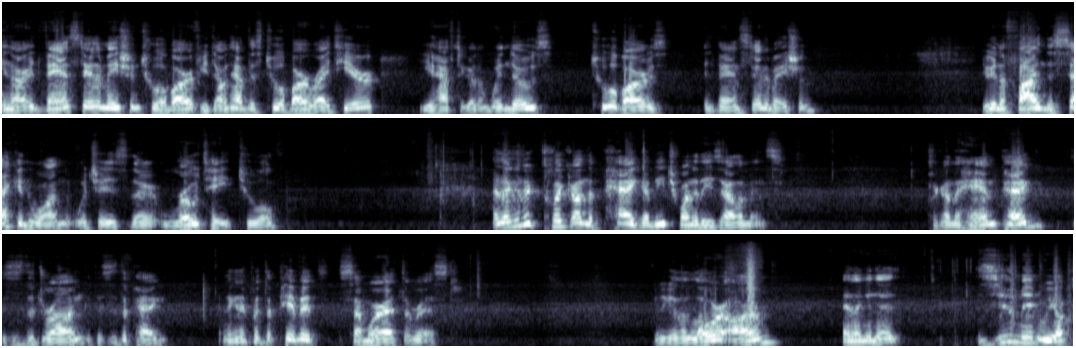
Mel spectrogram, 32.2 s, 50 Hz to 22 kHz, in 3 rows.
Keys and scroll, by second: 15.5 space, 30.9 2.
